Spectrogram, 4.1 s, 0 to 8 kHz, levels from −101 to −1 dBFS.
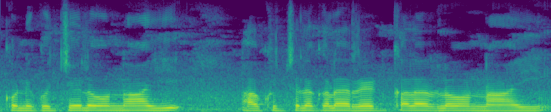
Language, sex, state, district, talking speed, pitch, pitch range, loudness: Telugu, male, Telangana, Mahabubabad, 145 wpm, 150 Hz, 145-155 Hz, -16 LUFS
